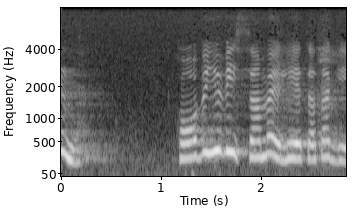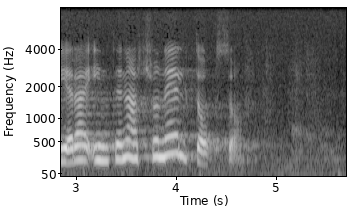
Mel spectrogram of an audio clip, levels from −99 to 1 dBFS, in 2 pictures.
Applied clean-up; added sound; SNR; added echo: none; none; none; none.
